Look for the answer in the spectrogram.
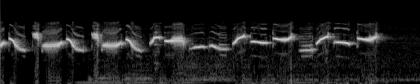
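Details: Red-whiskered bulbul in fine, varied song: a steady series of short, looping whistled phrases, each slurring up and down, delivered about once a second with brief gaps.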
